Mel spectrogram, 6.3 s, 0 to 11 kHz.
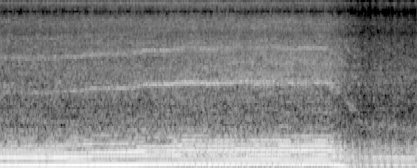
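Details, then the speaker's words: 1997 Honda CBR600 F3, fuel pump relay bypassed by jumping wires: engine fires right up and holds a smooth, even multi-cylinder hum for about five seconds before dying away, no misses; fuel pump works. "I've jumped the two wires I'm going to turn on the ignition and we'll see if I hear the fuel pump there it is yeah collected jumping wire in place and it fired right up"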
